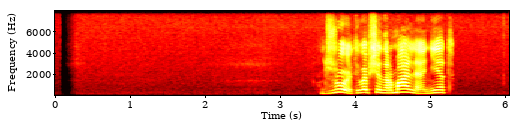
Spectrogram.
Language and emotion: Russian, angry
